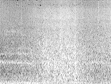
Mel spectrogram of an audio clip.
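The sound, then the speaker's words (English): A loud, steady rush of water putting out a fire fills the whole moment, a broad churning hiss like surf or a heavy flood pouring, with no voices. “A burst of water. Putting the fire to rest.”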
